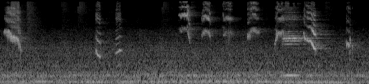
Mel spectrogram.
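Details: A sleepy but noisy pet masked lovebird gives scattered short, high, squeaky chirps, some in quick pairs, over a steady low indoor hum.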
